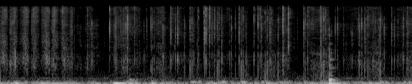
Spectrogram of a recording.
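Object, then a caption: Ice block. Long acrylic nails tap and scratch a large solid block of ice resting on a towel. Quick clicking taps mix with rough, crinkly scraping over a deep low rumble, with a few sharper knocks standing out.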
